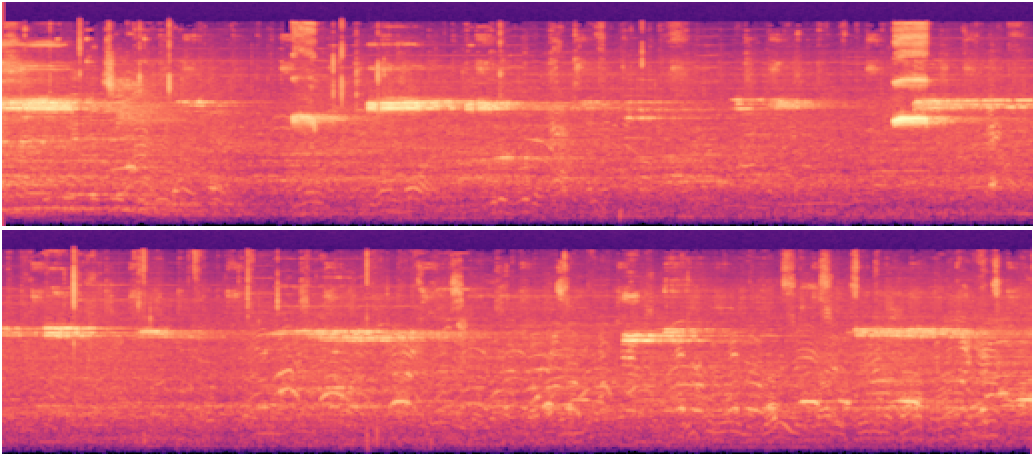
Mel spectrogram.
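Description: Busy wrestling tournament hall: a steady hubbub of voices and shouts, with about eight short, steady, high whistle blasts from referees on neighbouring mats, the loudest about nine seconds in.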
